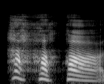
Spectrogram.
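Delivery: loud, hammed-up evil laugh; villain laugh. A narrator's reading. Hungry wolf laughing at the trapped pigs, loud and evil. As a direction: cackle like a storybook villain. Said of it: "laughed the hungry wolf".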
